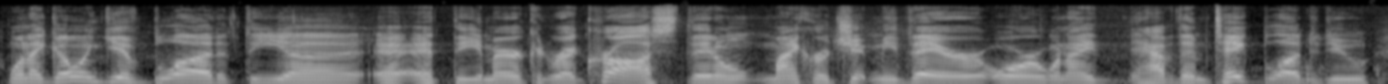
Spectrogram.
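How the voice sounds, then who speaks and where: A man hosting a casual whiskey podcast, chatty and quick to laugh. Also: on the high side, fairly even intonation, smooth. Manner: loose, chatty, laughs easily. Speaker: podcast host. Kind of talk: casual chat.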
